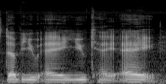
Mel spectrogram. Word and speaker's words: Wauka: It's Wauka. But I was convinced one day that must have been just the southern mispronunciation of Walker.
